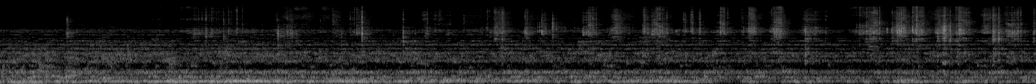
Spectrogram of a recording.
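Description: Scissors cutting through a sheet of paper: short, quick snips that come thick and fast in the second half, over a steady low background hum.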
